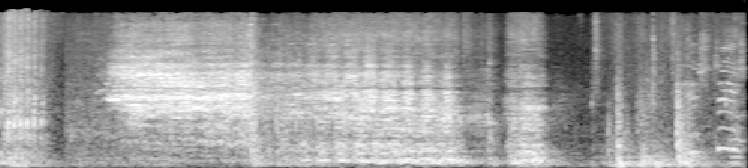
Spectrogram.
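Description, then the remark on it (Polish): An agitated loose horse on a street snorts and whinnies loudly, a long breathy, rasping call lasting a few seconds, followed by softer huffs and a few faint hoof clops. “Przechodząc już przez bramę wejściową, schodząc na chodnik, usłyszałam parsknięcie konia.”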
